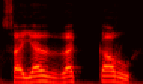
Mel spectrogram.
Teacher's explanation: Ra we read also in heavy sound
